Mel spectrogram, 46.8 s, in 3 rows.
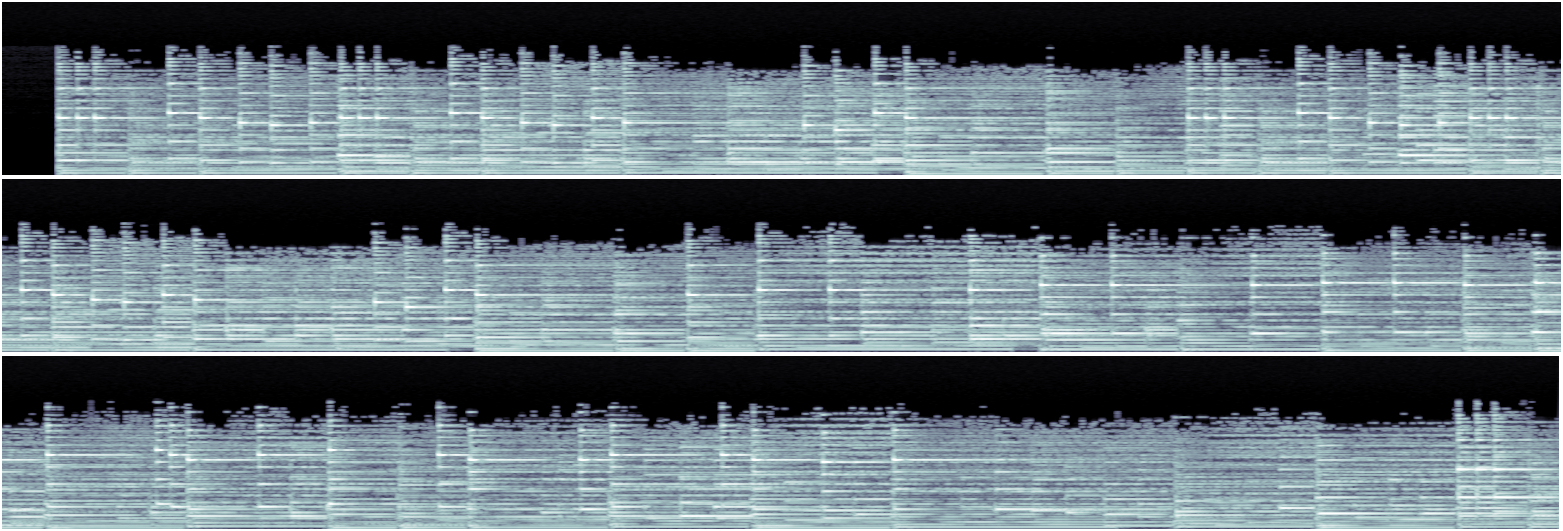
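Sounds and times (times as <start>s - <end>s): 
piano: 0.6s - 46.7s.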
